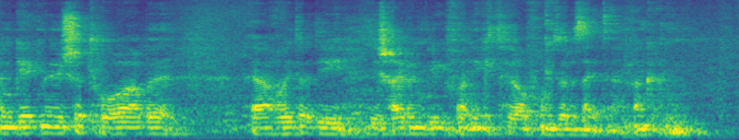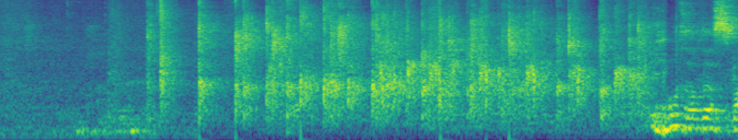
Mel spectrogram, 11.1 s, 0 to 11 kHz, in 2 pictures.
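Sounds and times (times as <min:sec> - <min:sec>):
people clapping: 0:06.6 - 0:11.0.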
